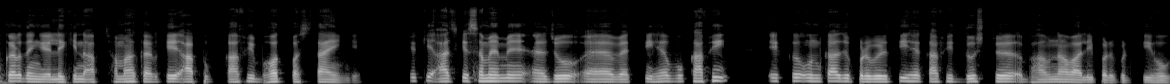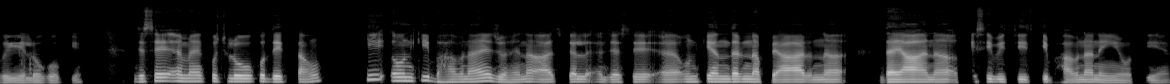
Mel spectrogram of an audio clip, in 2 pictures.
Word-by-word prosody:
कर 145 0 +3
देंगे, 125 -4 +2
लेकिन 125 +2 +1
आप 115 +1 -2
क्षमा 130 +2 0
करके 130 +2 +2 0.2
आप 130 - -10 0.2
काफ़ी 125 +4 0
बहुत 130 +2 +1
पछताएँगे 115 -5 -2
क्योंकि 160 - -9
आज 140 -1 0
के 155 - +1
समय 150 0 +4
में 145 0 +2
अ, 135 -2 0
जो 135 +2 +4
अ, - - -8 0.3
व्यक्ति 120 +3 -2
हैं 135 - 0
वो 140 0 -3
काफ़ी 160 +4 +1 0.4
एक 155 +1 -6
उनका 150 -1 +2
जो 145 0 +1
प्रवृत्ति 130 +2 +2
है, 145 0 +2
काफ़ी 130 +1 -2
दुष्ट 135 +3 -2 0.3
भावना 115 +2 0
वाली 110 -1 +2
प्रवृत्ति 105 0 -5
हो 100 -1 -2
गई 95 0 -4
है 95 - -2
लोगों 95 -1 -5
की, 100 +1 -15 0.5
जैसे 160 +4 +2
अ, 155 - +2
मैं 145 0 +1
कुछ 140 0 -4
लोगों 140 0 +5
को 140 +1 0
देखता 130 -1 0
हूँ 140 +6 -3 0.5
कि 225 +1 -1 0.2
उनकी 170 +1 +1
भावनाएँ 125 +3 0
जो 120 -4 0
हैं 110 +1 -3
ना 130 +3 -1
आजकल 120 +2 -1 0.2
जैसे 115 +1 -2
अ, 110 0 -2
उनके 125 +3 -1
अंदर 125 -1 +3
ना 120 -1 +2
प्यार, 110 0 +2
ना 110 0 -1 0.4
दया, 115 0 +6
ना 110 -1 -1 0.2
किसी 125 +1 -4
भी 120 0 -1
चीज़ 115 -1 -4
की 120 - +1
भावना 105 +2 -3
नहीं 100 -2 -2
होती 95 +1 -9
है। 95 +1 -12
125 Hz, 175 wpm, -24 LUFS, 110-140 Hz, 0.5 s, दया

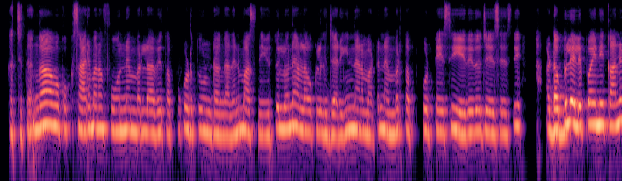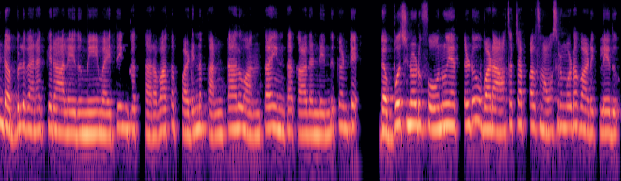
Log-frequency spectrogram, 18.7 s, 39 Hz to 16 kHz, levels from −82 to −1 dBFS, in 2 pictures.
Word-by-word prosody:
ఖచ్చితంగా! 200 +6 +1 0.2
ఒక్కొక్కసారి 225 -1 -3
మనం 225 -1 +1
ఫోన్ 210 -1 -1
నెంబర్లవి 205 -2 -2
తప్పుకొడుతూ 205 +2 -5
ఉంటాం 190 -2 -2
కదండీ! 185 +4 -2
మా 210 - 0
స్నేహితుల్లోనే, 225 +6 -1
అలా 210 -2 -1
ఒకళ్ళకి 195 -2 -5
జరిగిందనమాట. 195 0 -1
నెంబర్ 195 +1 -1
తప్పుకొట్టేసి, 205 +1 -6
ఏదేదో 200 +2 -1
చేసేసి, 190 +3 -4 0.4
ఆ - - -4
డబ్బులు 215 +6 +6
వెళ్ళిపోయినయి 255 +1 +5
కానీ, 255 +3 +3
డబ్బులు 225 +3 +1
వెనక్కి 215 +2 -3
రాలేదు. 195 -2 0
మేమైతే 190 +1 +1
ఇంక, 225 0 -2 0.2
తర్వాత 200 +5 -2 0.2
పడిన 195 +3 +1 0.2
తంటాలు 205 +5 0
అంతా, 185 +5 -2
ఇంతా 210 -1 0
కాదండి. 190 0 0
ఎందుకంటే, 230 +4 -2 0.4
డబ్బు 195 -1 +3
వచ్చినోడు 260 -1 +5
ఫోను 230 +1 +4
ఎత్తడు. 255 +4 -2 0.2
వాడు 225 -1 +3
ఆన్సర్ 250 +6 -5
చెప్పాల్సిన 245 -3 -2
అవసరం 240 +4 -4
కూడా, 245 +1 0
వాడికి 200 -1 -4
లేదు. 195 -1 0
210 Hz, 140 wpm, -23 LUFS, 190-230 Hz, 0.4 s, డబ్బులు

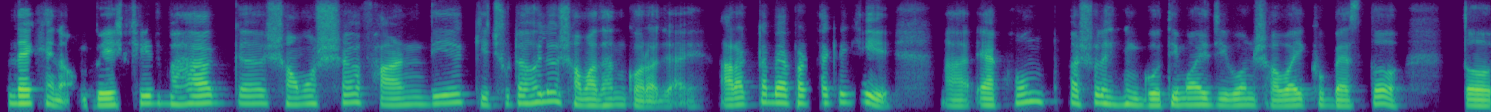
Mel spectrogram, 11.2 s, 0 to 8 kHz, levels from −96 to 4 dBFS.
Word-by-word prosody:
দেখেন, 155 -5 +5
অ - - -13 0.2
বেশিরভাগ 155 +4 +3 0.5
সমস্যা, 150 +4 -2 0.2
ফান্ড 130 0 +1 0.2
দিয়ে 160 +2 +2 0.2
কিছুটা 150 +4 -4
হইলেও 195 +3 +1
সমাধান 125 0 +1
করা 105 -2 +2
যায়। - - -8 0.3
আরেকটা 135 +6 +2
ব্যাপার 165 -1 +5
থাকে 165 +1 -2
কি? 180 - +4 0.5
অ্যা 115 - -4 0.3
এখন 125 +9 -2 0.2
তো - - -25 0.2
আসলে 160 +2 0 0.3
গতিময় 130 +1 +3
জীবন 125 +1 +1
সবাই 115 +1 +4
খুব 125 - -5
ব্যস্ত। 110 +1 -2 0.7
তো 120 - +4
135 Hz, 135 wpm, -24 LUFS, 125-160 Hz, 0.7 s, দেখেন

